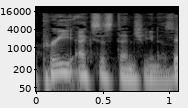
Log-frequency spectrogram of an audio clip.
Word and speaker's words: pre-existentianism: He calls it pre-existentianism, if I'm pronouncing it right. – Yes. – Existentianism, yes. Pre-existentianism.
